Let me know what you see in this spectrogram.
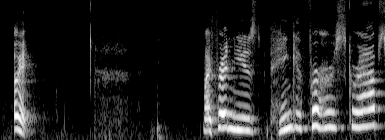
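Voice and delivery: tearful, near-crying voice. Speaker telling viewers she's having one of those weeks: through tears. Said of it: "We're just gonna ignore the tears".

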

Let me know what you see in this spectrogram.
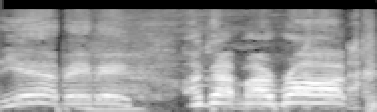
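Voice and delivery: play-acted super excited whoop, very high, very loud, drawn-out. Retelling how a man found something under a car seat: imitating someone super excited. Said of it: "got super excited".

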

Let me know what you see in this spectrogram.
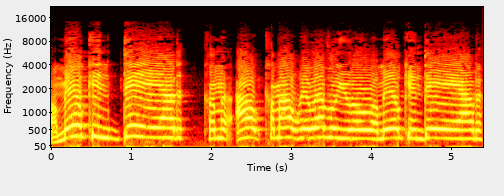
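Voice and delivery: acted cartoon father voice. Calling out to find American dad, yelling in a Griffin voice. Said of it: "With my Griffin voice".

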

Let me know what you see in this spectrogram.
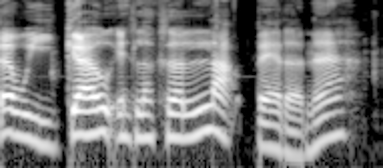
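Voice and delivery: slight cockney accent. Talking to viewers after fixing something on screen, slipping into a cockney accent. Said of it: "I turned kind of cockney then".

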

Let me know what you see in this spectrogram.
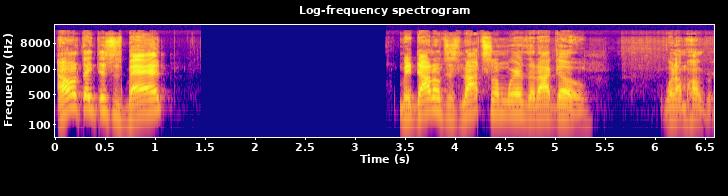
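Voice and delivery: speaking with food in mouth. Eating McDonald's with friends on camera, talking with food in mouth. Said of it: "I got food in my mouth".

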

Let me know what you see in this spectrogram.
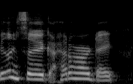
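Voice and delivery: ordinary talk

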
